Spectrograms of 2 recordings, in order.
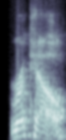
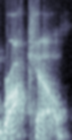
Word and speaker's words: Raquel: me one day and she kept saying my name is rookell like r a q and she always called me rock hill well then one day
